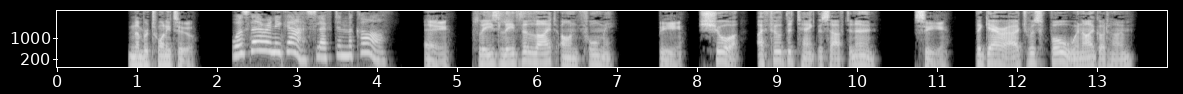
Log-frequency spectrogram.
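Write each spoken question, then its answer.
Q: Was there any gas left in the car?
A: B: Sure, I filled the tank this afternoon.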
